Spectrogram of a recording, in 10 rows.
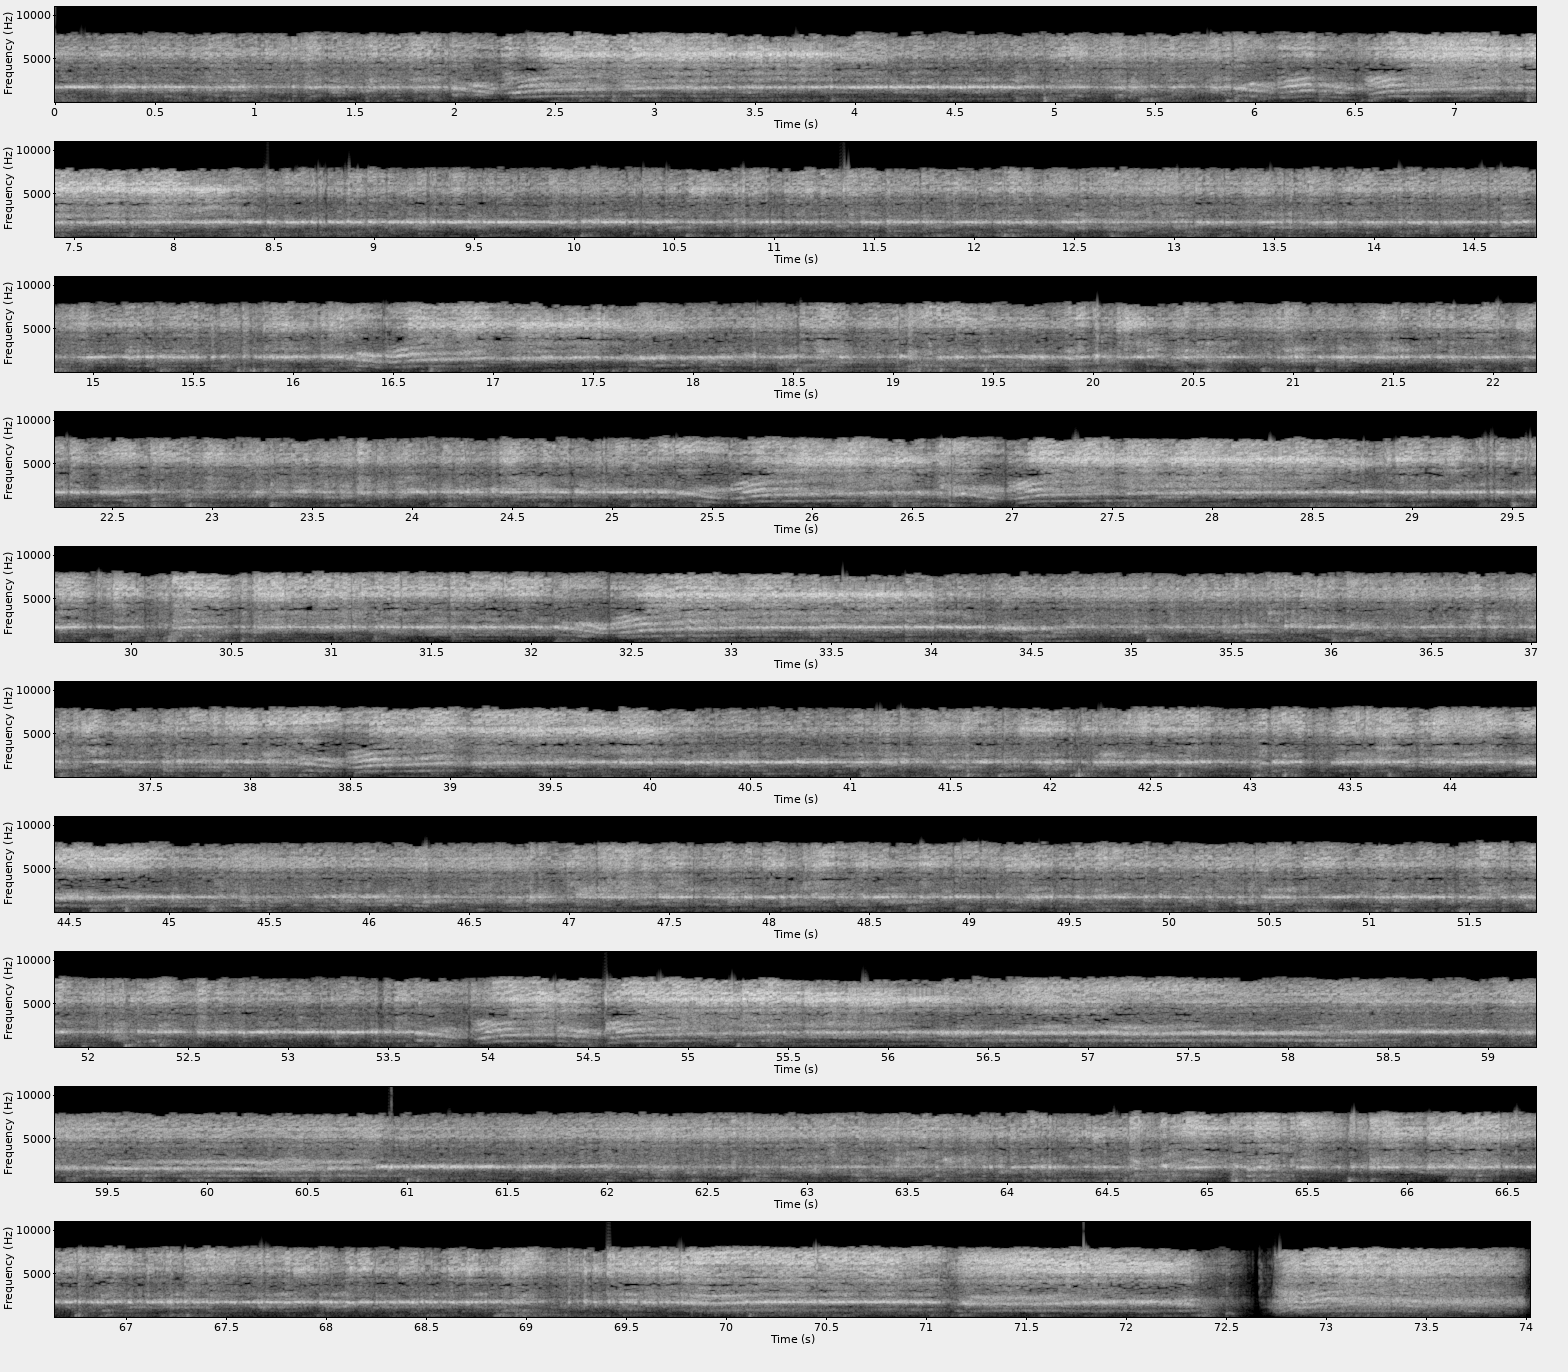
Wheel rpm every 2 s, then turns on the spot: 220, 210, 210, 200, 240, 230, 230, 230, 210, 230, 230, 230, 200, 190, 230, 220, 210, 230, 220, 210, 240, 230, 230, 230, 230, 240, 210, 190, 230, 230, 230, 230, 230, 230, 230, 220, 70.
none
